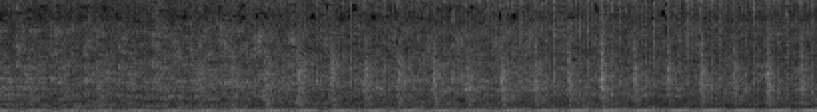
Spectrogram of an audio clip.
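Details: Truck engine, warm, revved hard in park: steady knock about three beats a second, absent in drive and reverse; torque converter bolts checked tight, bottom-end knock, possibly a rod, suspected.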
